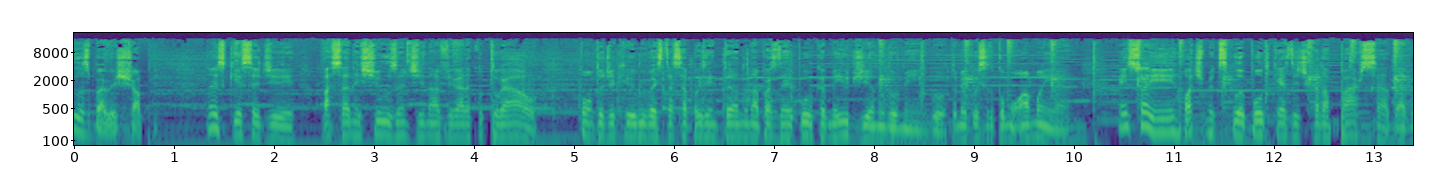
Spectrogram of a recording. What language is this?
Portuguese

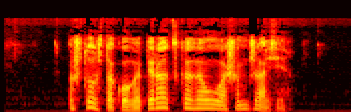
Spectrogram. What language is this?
Belarusian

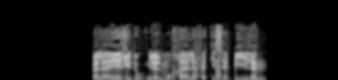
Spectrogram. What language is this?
Arabic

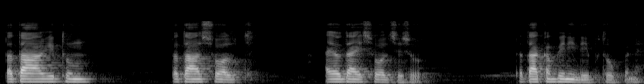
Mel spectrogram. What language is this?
Manipuri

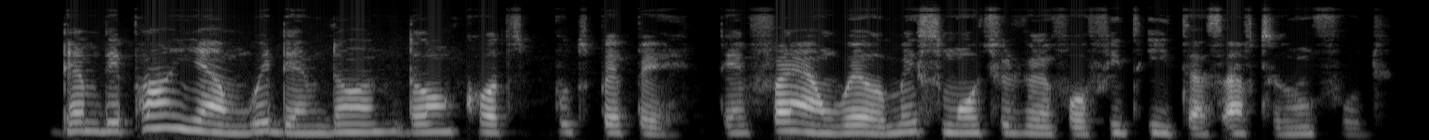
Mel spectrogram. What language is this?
Nigerian Pidgin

